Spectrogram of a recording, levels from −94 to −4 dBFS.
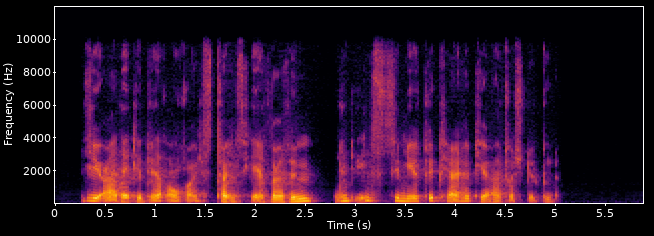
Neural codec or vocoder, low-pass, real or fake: autoencoder, 22.05 kHz, a latent of 192 numbers a frame, VITS, trained on one speaker; 9.9 kHz; fake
